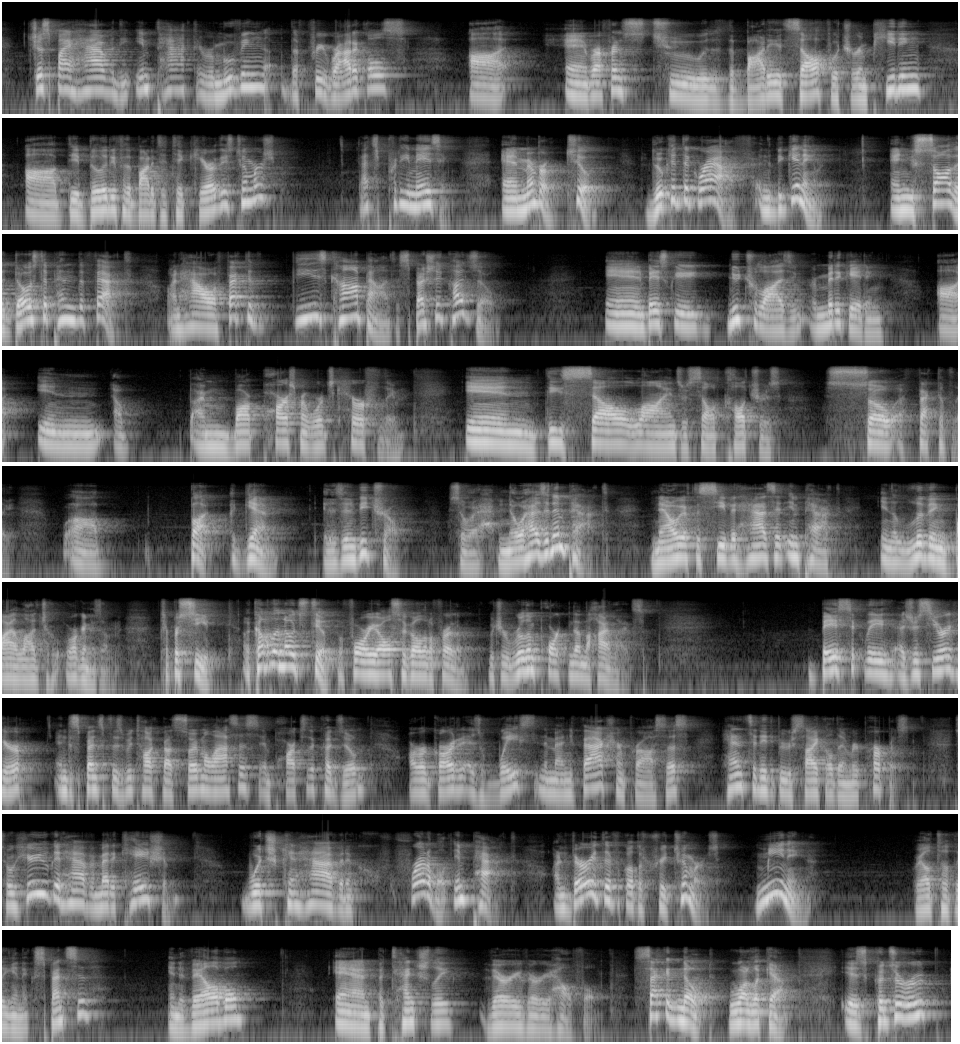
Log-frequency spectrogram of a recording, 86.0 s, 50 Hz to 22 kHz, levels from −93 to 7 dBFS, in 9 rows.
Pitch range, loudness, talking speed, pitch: 120-170 Hz, -18 LUFS, 145 wpm, 140 Hz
